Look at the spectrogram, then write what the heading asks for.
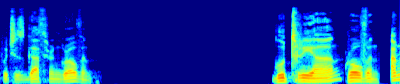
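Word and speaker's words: Guthrie Govan: And there's a guitarist I really like, which is Guthrie Groven. Guthrie Groven. I'm not sure if that's exactly how you say it. Oracle. It's Guthrie Groven.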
